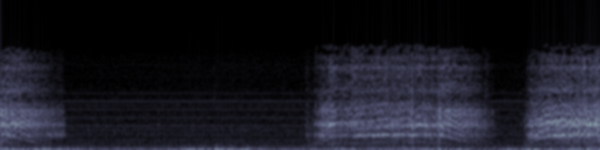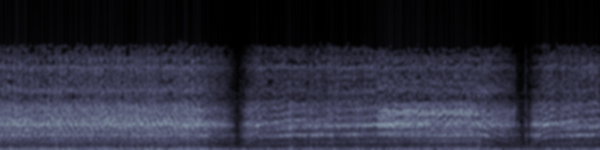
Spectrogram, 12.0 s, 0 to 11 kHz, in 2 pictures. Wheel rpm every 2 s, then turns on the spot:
30, 30, 80, 150, 120, 120.
none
